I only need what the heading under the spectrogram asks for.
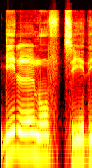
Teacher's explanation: Bunyi lam sukun baca dengan jelas. Jangan tawallud ya atau diseret-seret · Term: izhar qamariyah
